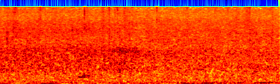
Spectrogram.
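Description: Rain falling on floodwater, a steady loud hiss with a low rumble underneath.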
